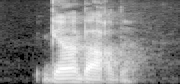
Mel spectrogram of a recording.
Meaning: 1. Jew's harp 2. banger (UK), old car
- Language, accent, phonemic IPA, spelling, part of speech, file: French, France, /ɡɛ̃.baʁd/, guimbarde, noun, LL-Q150 (fra)-guimbarde.wav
